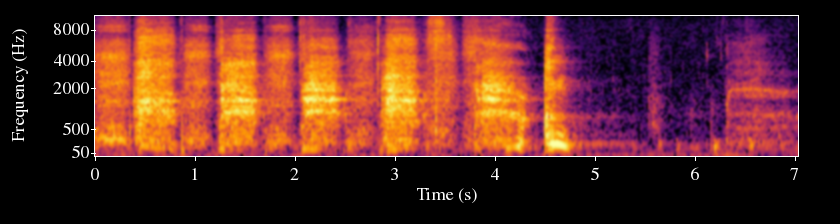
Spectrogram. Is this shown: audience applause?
no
